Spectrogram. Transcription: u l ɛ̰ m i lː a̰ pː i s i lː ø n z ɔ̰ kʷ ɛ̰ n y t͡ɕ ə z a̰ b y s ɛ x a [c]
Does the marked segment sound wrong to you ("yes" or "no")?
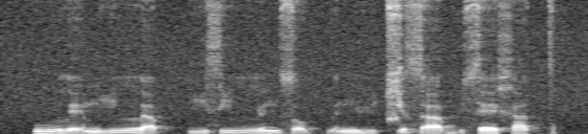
yes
